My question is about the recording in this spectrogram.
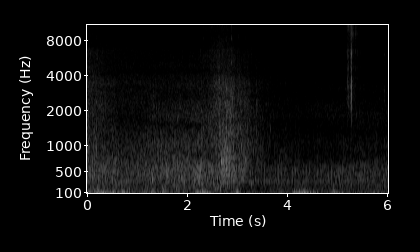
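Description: Small waves washing onto the beach, with wind rumbling on the microphone; the wash swells briefly about halfway through. Near the end there is one short metallic click from the pliers at the lure.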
